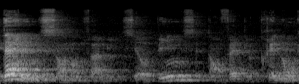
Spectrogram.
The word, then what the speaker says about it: Xiaoping: peut-être, non, donc Deng Xiaoping, ça s'écrit D-E-N-G, et Xiaoping, ça ne se prononce pas tout à fait comme ça, mais je préfère le prononcer comme ça, Xiaoping c'est X-I-A-O-P-I-N-G.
